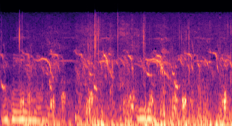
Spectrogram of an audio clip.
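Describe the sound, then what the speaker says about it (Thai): Chickens cluck and chatter close by on a farm, with several overlapping birds making busy, continuous clucking and short squawks, alone without talk. "ไก่หลายครับ"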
